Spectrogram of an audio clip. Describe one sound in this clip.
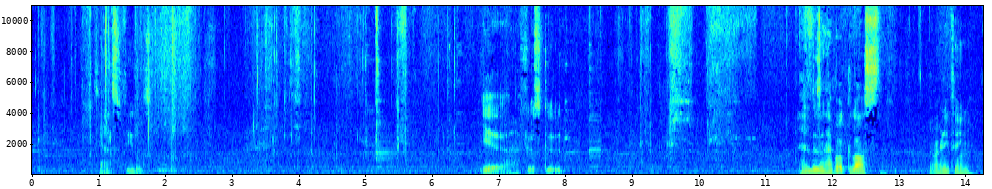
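An unplugged electric guitar's strings are strummed and plucked in short bursts.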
